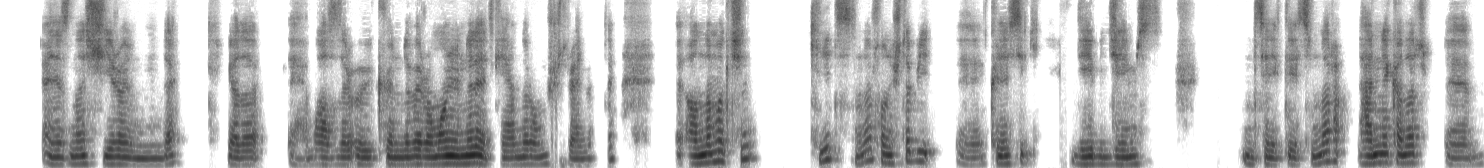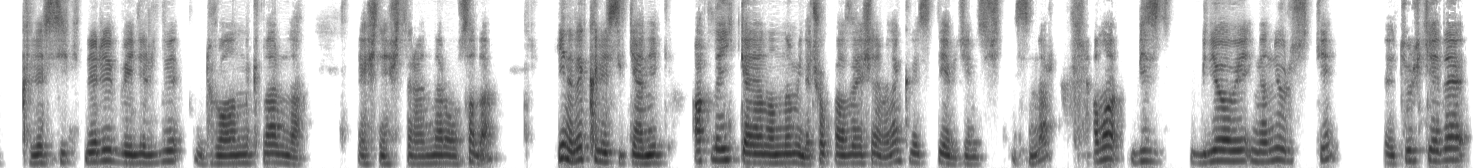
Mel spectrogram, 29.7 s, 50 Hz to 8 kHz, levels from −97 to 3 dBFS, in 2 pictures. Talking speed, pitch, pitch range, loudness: 115 wpm, 145 Hz, 130-180 Hz, -23 LUFS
